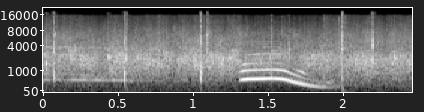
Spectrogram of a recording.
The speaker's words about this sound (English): That was not an exciting applause.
